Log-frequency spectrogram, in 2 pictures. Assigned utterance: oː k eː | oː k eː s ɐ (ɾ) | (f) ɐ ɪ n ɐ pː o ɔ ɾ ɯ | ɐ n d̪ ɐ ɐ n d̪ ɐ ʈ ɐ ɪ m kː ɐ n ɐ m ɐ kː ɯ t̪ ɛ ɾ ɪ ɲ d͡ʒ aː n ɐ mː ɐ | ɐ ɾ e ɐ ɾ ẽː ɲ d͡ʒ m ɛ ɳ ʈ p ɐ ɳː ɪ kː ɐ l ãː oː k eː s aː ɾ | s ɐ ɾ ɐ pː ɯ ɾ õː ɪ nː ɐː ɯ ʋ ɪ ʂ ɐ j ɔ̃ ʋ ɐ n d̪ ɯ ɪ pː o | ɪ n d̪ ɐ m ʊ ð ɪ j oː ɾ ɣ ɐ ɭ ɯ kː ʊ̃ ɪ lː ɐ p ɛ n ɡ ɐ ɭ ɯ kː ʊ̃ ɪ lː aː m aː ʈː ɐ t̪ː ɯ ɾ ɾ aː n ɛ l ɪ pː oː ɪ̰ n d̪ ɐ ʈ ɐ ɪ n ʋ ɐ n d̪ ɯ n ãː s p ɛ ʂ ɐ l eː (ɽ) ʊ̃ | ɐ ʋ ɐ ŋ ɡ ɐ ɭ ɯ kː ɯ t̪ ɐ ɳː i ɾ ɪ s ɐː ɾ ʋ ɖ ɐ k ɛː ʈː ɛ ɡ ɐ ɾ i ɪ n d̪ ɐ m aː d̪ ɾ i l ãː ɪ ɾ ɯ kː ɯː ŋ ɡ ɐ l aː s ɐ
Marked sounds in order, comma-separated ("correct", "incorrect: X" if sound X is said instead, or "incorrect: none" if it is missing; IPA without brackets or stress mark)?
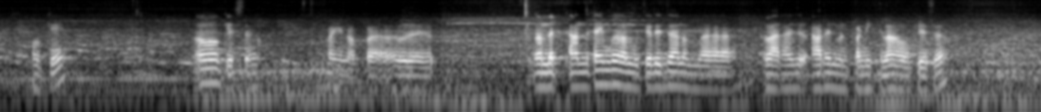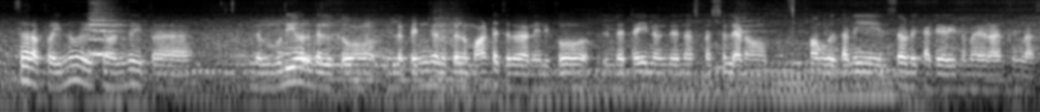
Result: correct, correct, correct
